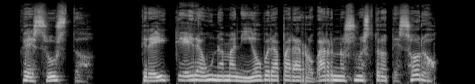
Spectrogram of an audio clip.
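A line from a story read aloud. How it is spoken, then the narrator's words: Said with a sigh. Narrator (Spanish): dice suspirando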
